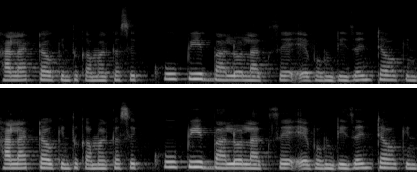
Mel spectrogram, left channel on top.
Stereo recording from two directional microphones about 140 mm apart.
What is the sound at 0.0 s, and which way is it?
A woman's voice, 15° right (ahead or behind).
